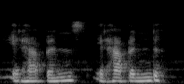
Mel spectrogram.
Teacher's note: normally we just put a little d sound at the end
